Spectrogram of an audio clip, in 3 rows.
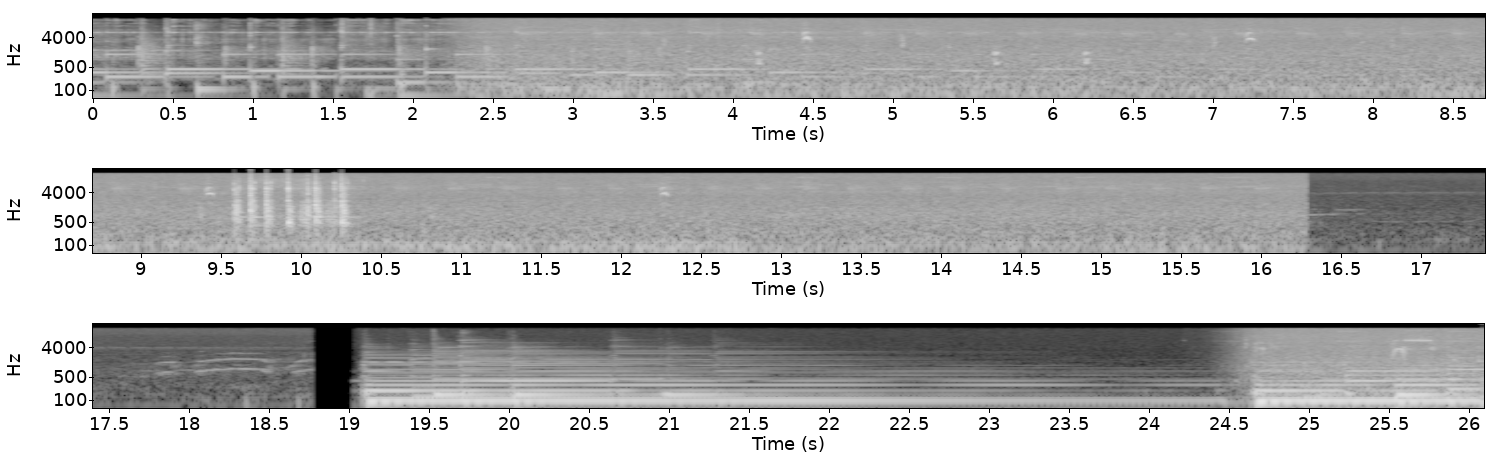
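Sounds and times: steady rushing noise: 2.4s - 16.3s, 24.5s - 26.0s.

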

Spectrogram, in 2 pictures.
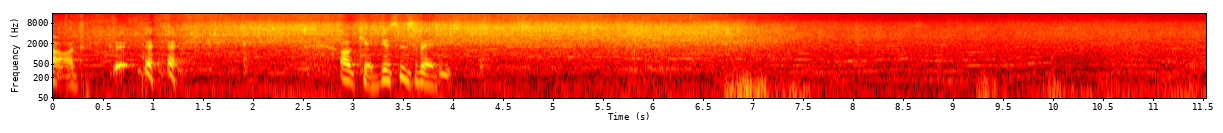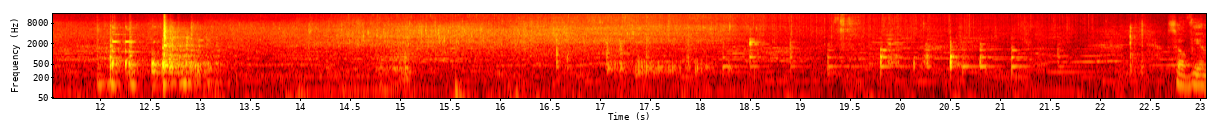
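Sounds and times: zucchini sizzling in oil: 0.0s - 22.5s
clinks and scrapes into metal bowl: 14.8s - 15.2s
wooden spoon knocking pan: 17.1s - 21.7s.

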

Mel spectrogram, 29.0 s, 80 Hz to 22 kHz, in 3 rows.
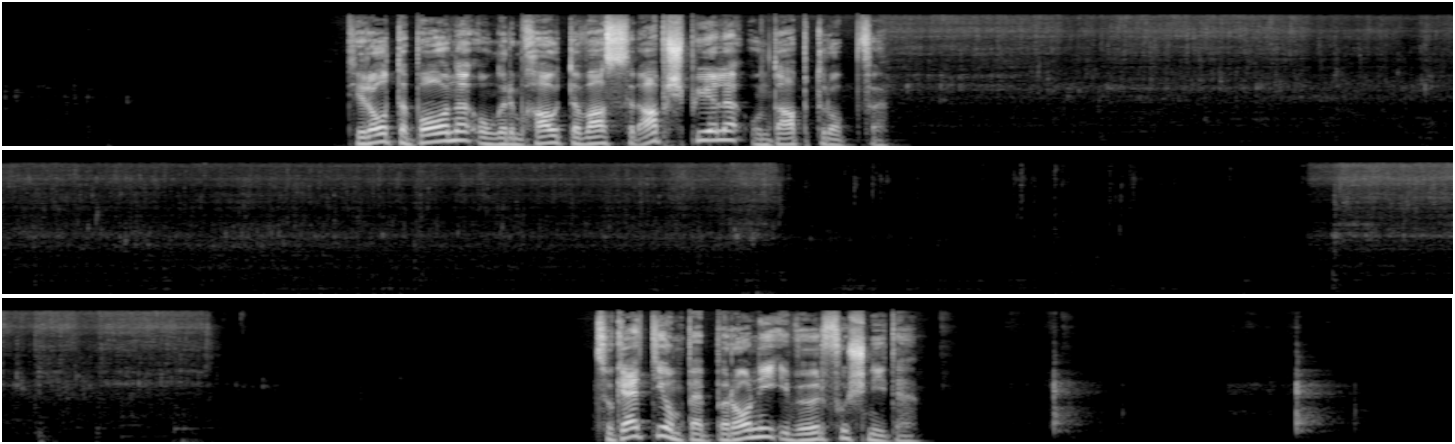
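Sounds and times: tap water running into sink: 5.9s - 22.2s.

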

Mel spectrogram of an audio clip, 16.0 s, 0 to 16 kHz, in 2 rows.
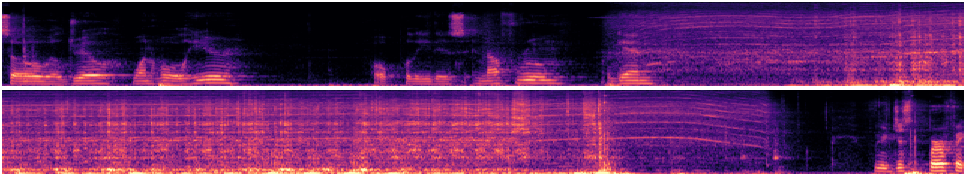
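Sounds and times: power drill whining: 4.9s - 14.7s
plastic being cut: 5.0s - 14.7s.

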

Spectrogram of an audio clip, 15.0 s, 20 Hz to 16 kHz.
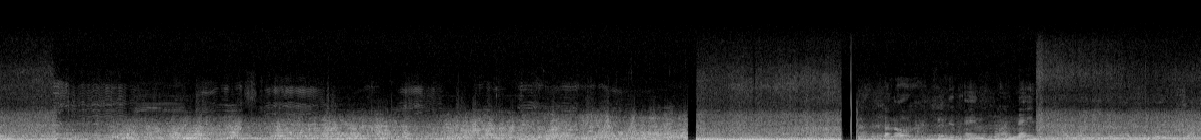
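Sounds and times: low mechanical drone: 0.0s - 15.0s
steady higher hum: 0.0s - 15.0s
rushing noise: 6.2s - 15.0s.

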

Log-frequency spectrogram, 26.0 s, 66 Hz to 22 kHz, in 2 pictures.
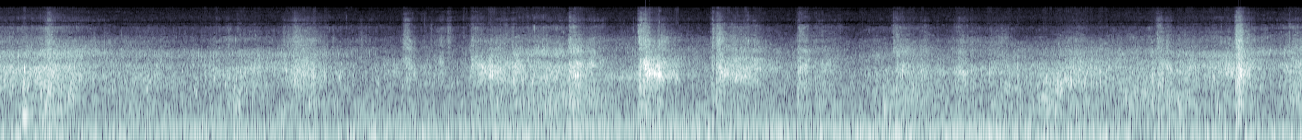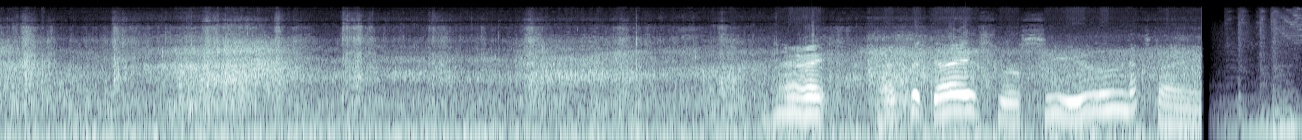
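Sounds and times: waves lapping on pebble shore: 0.0s - 25.0s
footsteps crunching on stones: 11.5s - 20.7s.

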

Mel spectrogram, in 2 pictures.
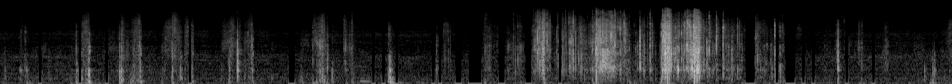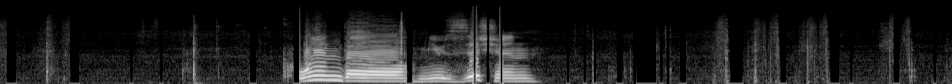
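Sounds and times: wrapper tearing and crinkling: 4.8s - 7.8s.

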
